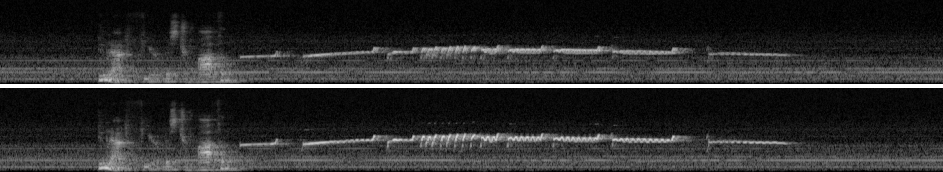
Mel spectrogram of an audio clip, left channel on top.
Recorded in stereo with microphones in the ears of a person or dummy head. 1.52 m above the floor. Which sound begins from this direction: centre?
A man speaking, at 1.0 s.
